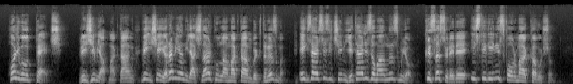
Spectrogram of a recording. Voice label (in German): werbung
